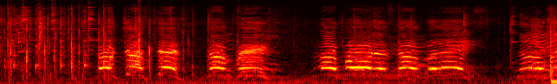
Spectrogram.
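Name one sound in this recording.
A young woman shouts chants close by.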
